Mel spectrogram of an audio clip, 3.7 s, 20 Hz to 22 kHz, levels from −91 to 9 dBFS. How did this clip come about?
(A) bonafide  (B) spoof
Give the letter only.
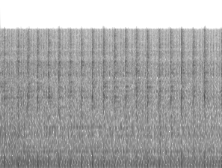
A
